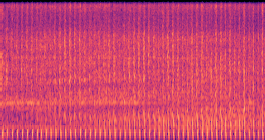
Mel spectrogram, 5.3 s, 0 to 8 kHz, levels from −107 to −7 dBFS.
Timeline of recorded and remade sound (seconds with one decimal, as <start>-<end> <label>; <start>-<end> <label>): 0.0-0.8 recorded; 0.8-2.3 remade; 2.3-4.5 recorded; 4.5-5.3 remade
